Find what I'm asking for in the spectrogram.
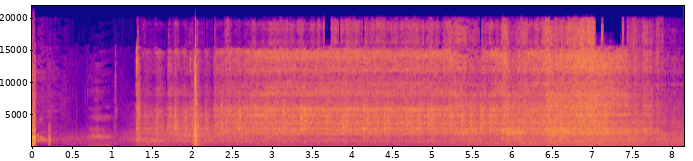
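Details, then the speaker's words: Holden Commodore, carburettor-fed, from a Cooma wrecking yard; cranks for a second, then catches on accelerator-pump fuel and runs unevenly as the throttle is worked. Hard starting. "We'll give it another, no, I'll keep cranking, I was giving it a good, actually, let's check if the accelerator pump's working now. That might indicate that there's fuel at the carby."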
